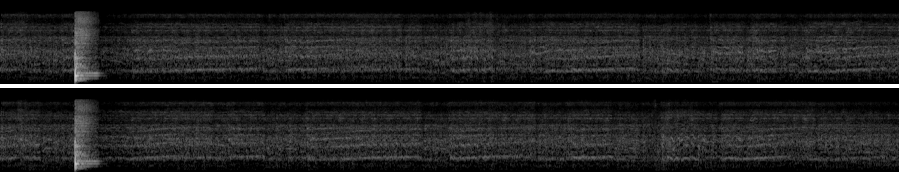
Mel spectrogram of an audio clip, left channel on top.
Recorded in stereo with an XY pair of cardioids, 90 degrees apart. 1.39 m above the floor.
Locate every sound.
0.8 s a snare drum: 20° left, 0.7 m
